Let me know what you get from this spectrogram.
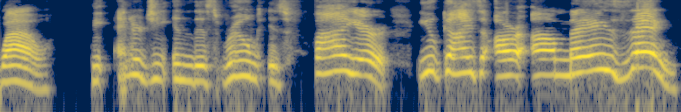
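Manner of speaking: loud, high, big hyped-up voice. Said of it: "set the tone using my body language, the tone of my voice".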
